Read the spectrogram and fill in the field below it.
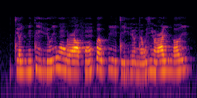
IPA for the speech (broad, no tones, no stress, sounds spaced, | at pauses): tʲ ɒ i̯ ɦ ĩ t ĩ rʲ u i̯ w õ w ʕ ɒ f õ p ɐ u̯ p i t i rʲ õ d ɐ̃ w zʲ ũ ʕ i ɦ ʌ i̯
